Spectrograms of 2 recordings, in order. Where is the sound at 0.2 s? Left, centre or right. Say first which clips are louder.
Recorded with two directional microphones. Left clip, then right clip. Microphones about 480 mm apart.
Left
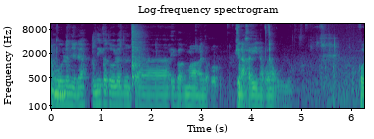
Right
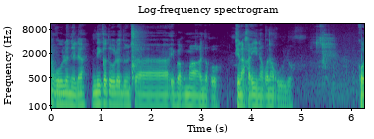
Right 9 dB; right.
